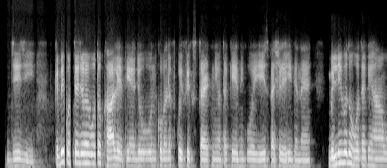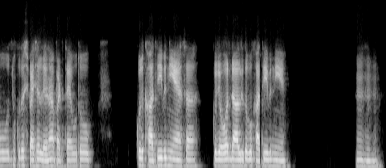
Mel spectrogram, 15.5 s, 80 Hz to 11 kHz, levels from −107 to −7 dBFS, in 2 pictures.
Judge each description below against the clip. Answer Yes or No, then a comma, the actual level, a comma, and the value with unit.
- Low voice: Yes, low, 130 Hz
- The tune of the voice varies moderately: No, narrow, 1.8 semitones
